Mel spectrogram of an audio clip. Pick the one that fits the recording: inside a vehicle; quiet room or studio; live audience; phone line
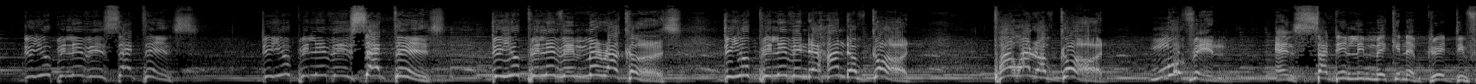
live audience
